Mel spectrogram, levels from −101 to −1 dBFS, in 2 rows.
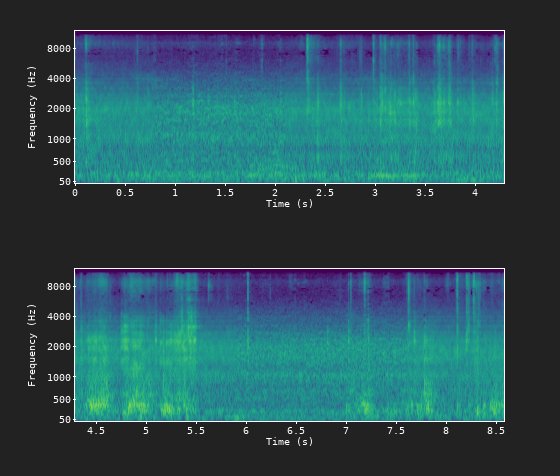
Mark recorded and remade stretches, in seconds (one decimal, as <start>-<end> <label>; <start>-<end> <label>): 0.0-0.8 remade; 0.8-2.1 recorded; 2.1-5.9 remade; 5.9-7.6 recorded; 7.6-8.6 remade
